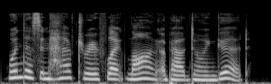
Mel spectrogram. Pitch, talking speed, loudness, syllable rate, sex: 250 Hz, 200 wpm, -17 LUFS, 5.0 syllables/s, female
